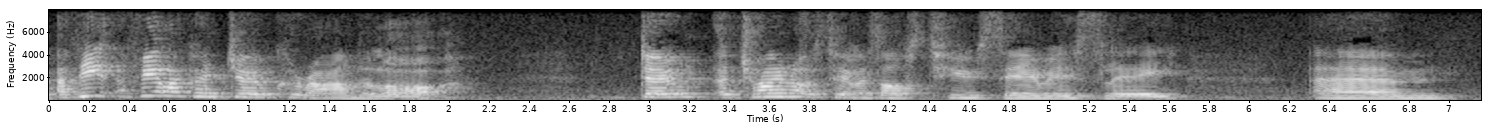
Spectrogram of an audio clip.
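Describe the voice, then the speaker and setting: Her voice is on the high side, bright and forceful, and the room is echoey. She's a vlogger in her twenties from Derbyshire with an English Midlands accent, rambling casually and self-deprecatingly to a camera in a bright room at home.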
